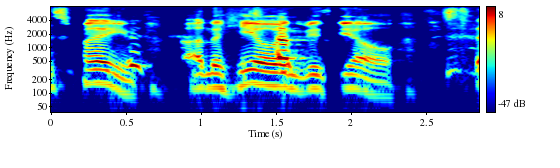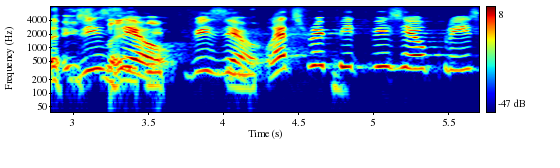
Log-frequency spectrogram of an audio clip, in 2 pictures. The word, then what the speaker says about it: Viseu: The S between the two vowels, the I and the E, becomes a Z sound, right? Okay. And then the E and the U, it's like when you say I. How do you say I? L. Ew. So it's exactly the same. It's exactly the same sound.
